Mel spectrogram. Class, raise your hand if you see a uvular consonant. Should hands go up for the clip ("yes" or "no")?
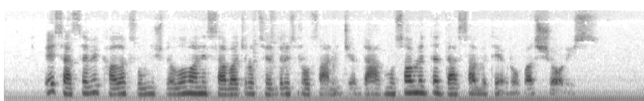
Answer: yes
